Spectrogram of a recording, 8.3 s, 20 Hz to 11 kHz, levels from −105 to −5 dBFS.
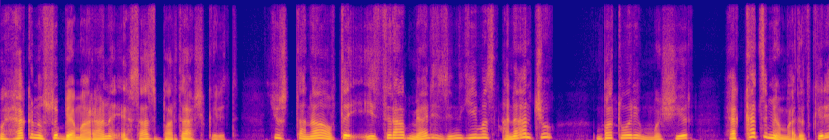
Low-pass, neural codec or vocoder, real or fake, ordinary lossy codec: none; vocoder, 22.05 kHz, 80 mel bands, WaveNeXt; fake; none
